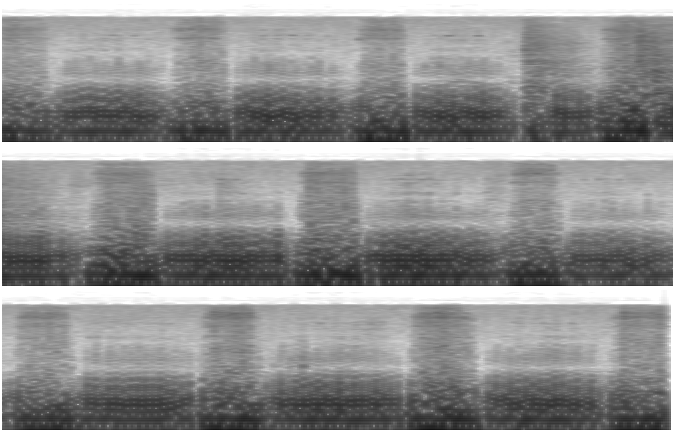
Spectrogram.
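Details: Domestic cat purring steadily and close, a deep low rumble pulsing in breath cycles roughly once per second, with brief airy inhale breaks between purr phrases.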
